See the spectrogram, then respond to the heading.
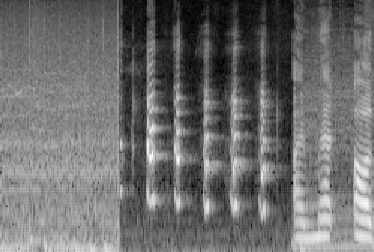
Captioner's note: laughter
